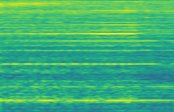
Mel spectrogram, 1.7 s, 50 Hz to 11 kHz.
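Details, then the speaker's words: Anterior mandible osteotomy with a 1.2 mm drill on a 12 mm drill stop, pumping up and down to full depth for narrow-diameter (2.4 mm) overdenture implants in a lower interforaminal surgical demonstration; steady high-pitched whine. Dental surgical drill running. "next step is as i take my 1.2 on a 12-millimeter drill stop and i line up according to where i'm going to bodily position my implant using my drill stop as a guide pumping up and down until i've reached my full implant osteotomy depth"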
